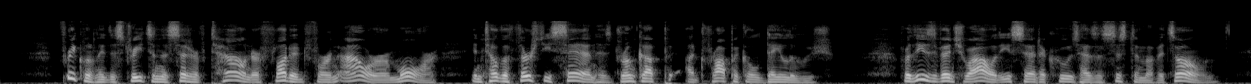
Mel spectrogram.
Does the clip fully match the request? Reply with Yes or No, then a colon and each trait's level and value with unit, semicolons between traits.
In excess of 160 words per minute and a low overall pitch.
Yes: average, 175 wpm; low, 125 Hz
